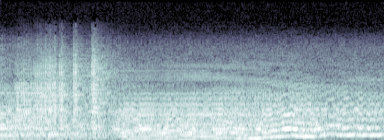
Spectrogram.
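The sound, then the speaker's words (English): A house creaking: a long, low, wavering groan that holds steady for several seconds, with a few brief sharp ticks near the start and no voices. “The house was creaking all night.”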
